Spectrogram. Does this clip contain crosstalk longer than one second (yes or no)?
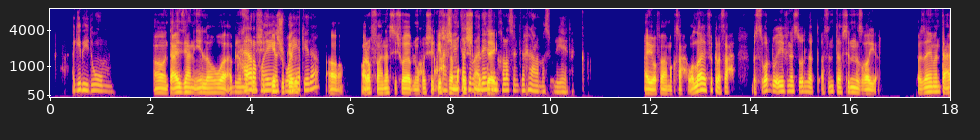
yes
